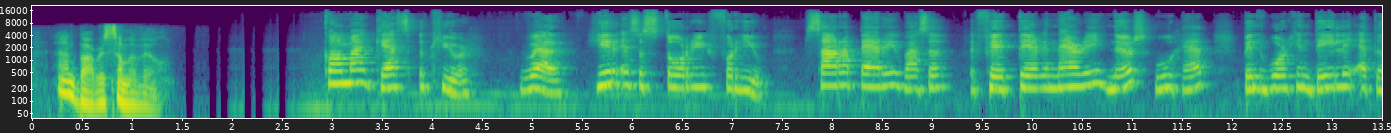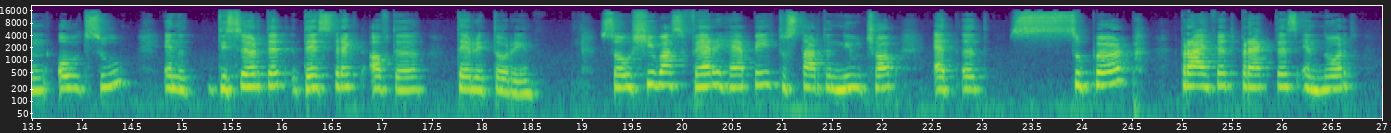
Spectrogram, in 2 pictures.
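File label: curacao, dialects of English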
